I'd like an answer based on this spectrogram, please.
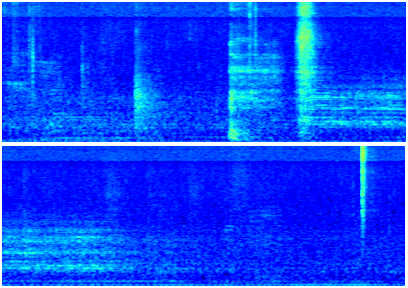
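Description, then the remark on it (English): A train rumbles past, a steady low drone broken by a few brief clanks and thuds. No one speaks. “I'll wait for the train to pass by.”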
